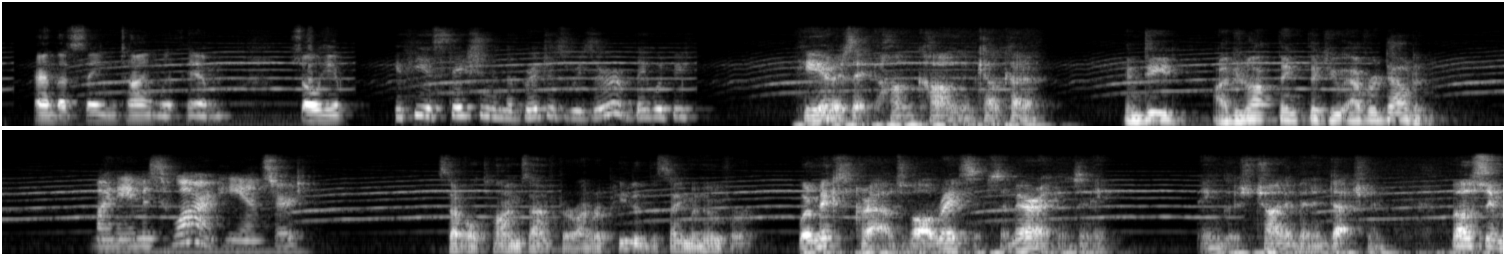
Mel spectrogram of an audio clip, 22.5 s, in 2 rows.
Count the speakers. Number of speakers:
6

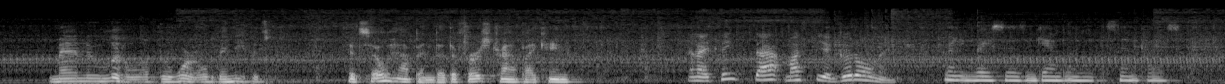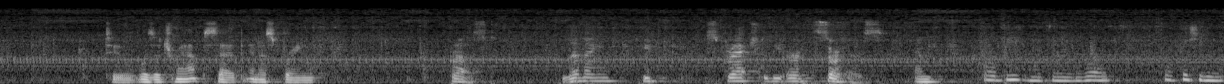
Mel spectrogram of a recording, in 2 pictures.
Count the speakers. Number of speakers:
4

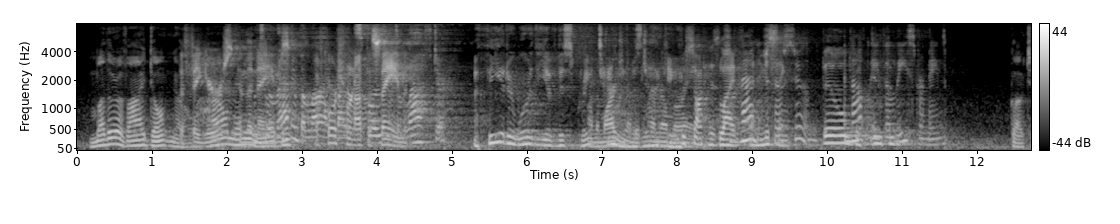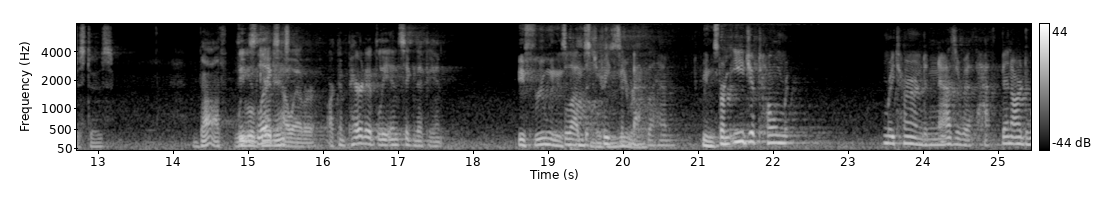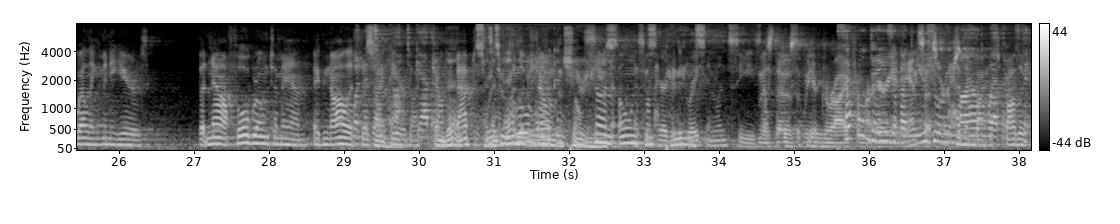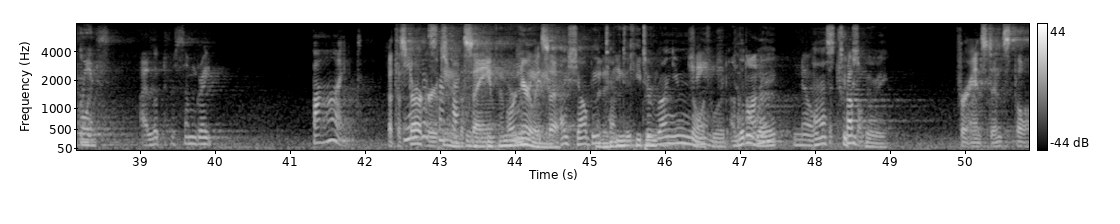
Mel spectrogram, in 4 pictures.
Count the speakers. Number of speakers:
7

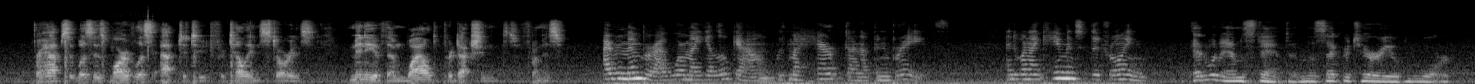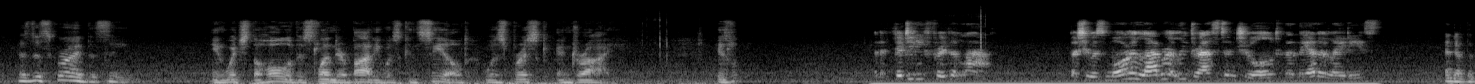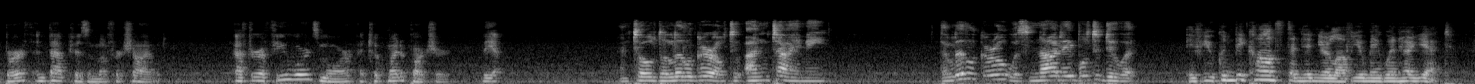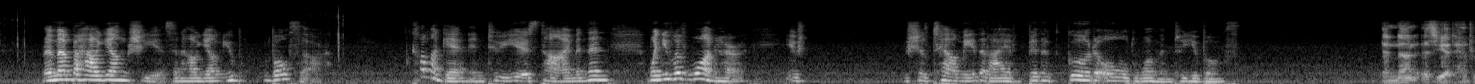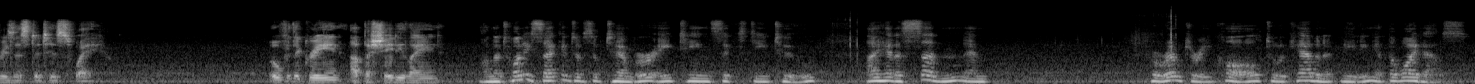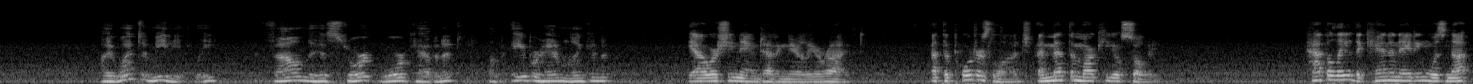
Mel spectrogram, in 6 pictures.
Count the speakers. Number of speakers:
8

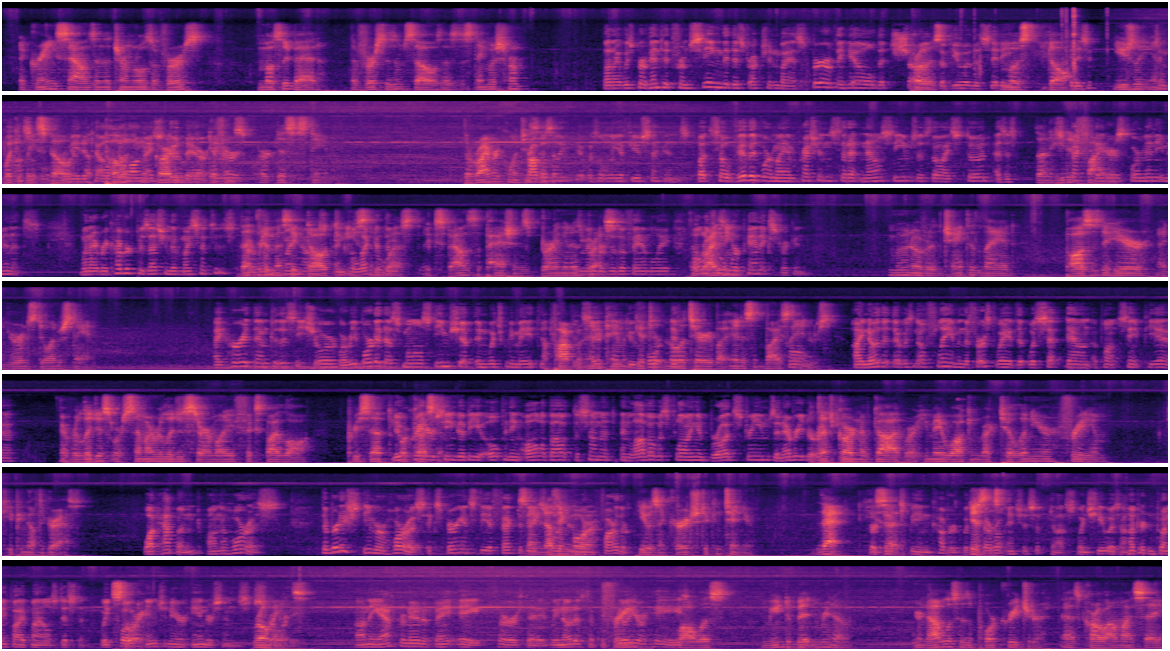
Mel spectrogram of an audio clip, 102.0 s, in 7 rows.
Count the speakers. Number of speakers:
2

